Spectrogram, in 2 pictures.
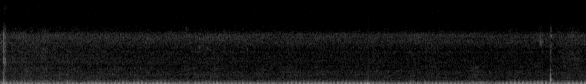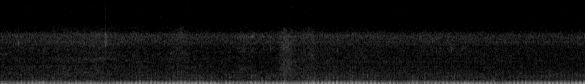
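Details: Contented black house cat purring, a deep, even, rolling drone that pulses with each breath and barely changes in loudness; otherwise quiet.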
